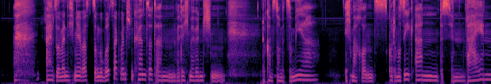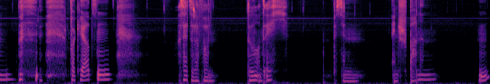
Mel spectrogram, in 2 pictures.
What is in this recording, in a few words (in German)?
Rolle flirten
